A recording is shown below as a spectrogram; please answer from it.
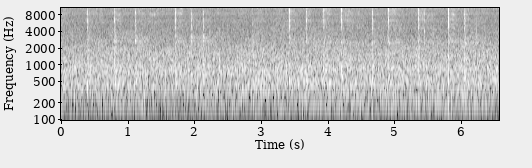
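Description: Chalk tapping on a greenboard as numbers and percent signs are written: faint, irregular clicks over a low hiss.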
